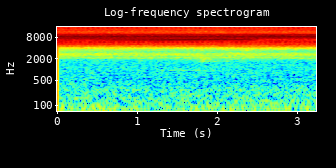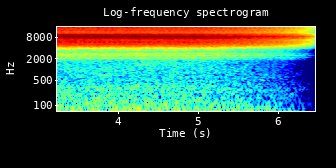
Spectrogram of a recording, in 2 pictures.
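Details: Cicadas chorusing at Daichū-ji temple in Ōhira, Japan: a dense, unbroken high-pitched buzzing drone, steady in loudness, fading out at the very end.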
